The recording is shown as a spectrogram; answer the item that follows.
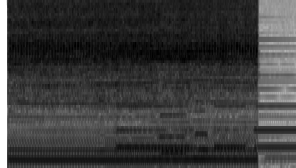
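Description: Petrol chainsaw running at full throttle, cutting through a log with a steady, high engine note. It cuts off abruptly just before the end.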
